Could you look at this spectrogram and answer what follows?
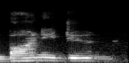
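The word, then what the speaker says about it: Bonny Doon: Well, it's spelled B-O-N-N-Y, Bonnie, with a Y, and another word, Dune, D-O-O-N, Bonnie Dune.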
